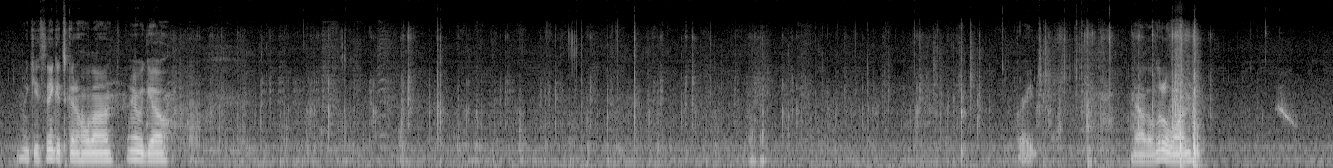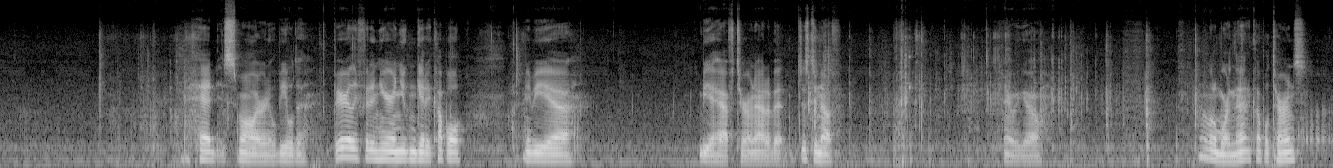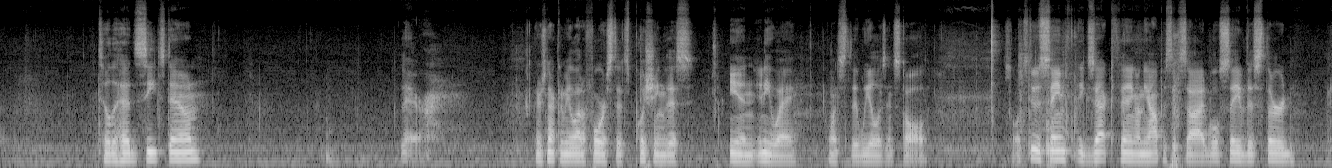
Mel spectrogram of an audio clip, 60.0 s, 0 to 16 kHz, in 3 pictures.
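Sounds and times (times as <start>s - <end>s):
low hum: 18.1s - 41.6s.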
